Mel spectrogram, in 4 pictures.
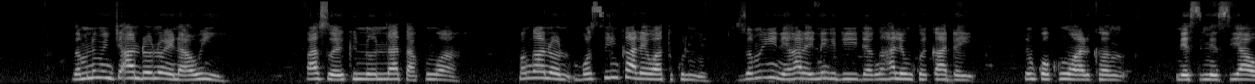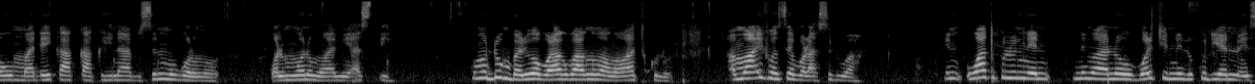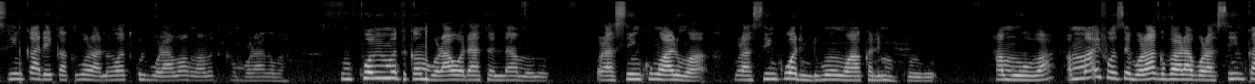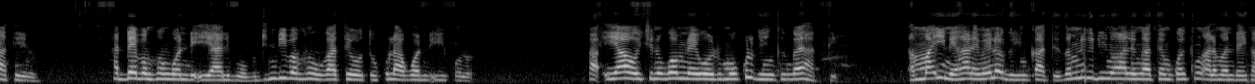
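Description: Nothing in the speech stood out as a technical problem on listening.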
